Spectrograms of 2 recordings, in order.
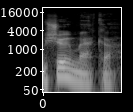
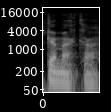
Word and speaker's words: Scamacca: on schema i'm gonna i'm gonna start calling him skimaka now because i've been calling him schumacher and he's he's he's not he's not it's uh he's pronounced scamacker so um i've done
